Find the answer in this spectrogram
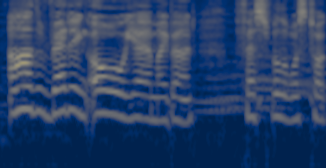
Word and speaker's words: Reading: Okay, yeah, I forgot that it was written like that, spelled like that, but it's pronounced like Reading.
